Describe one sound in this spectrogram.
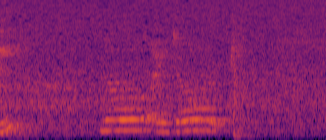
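A teenage girl speaks calmly.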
